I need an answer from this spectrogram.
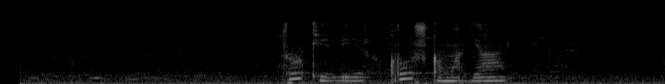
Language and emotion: Russian, sad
